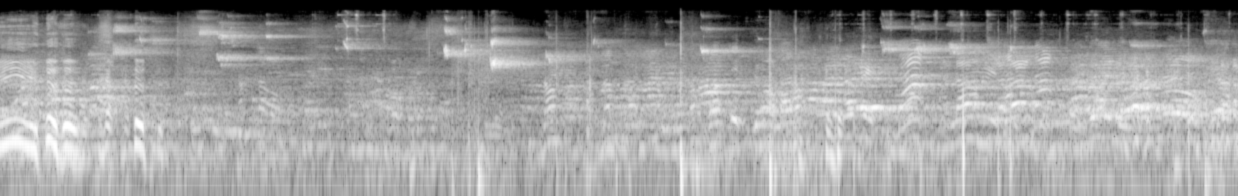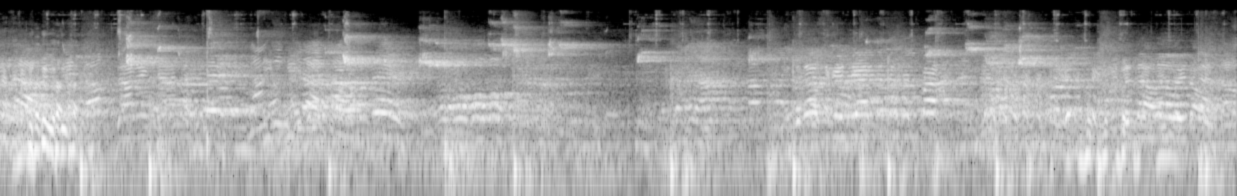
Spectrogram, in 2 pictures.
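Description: Young men talk and call out to each other in a large echoing gym.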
